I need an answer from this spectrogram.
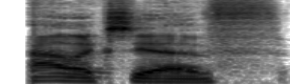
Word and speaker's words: Alexeyev: Alexeyev.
